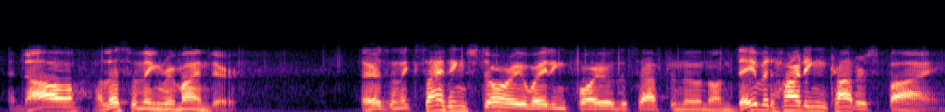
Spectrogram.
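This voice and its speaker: A man's voice: fairly low pitch, big pitch swings, moderate pace, a little hiss or hum. A man with an American accent reading scripted announcements as a 1940s network radio announcer. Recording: tinny old radio broadcast, music behind.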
